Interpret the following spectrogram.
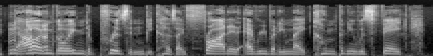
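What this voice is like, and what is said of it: Deep put-on man-like voice. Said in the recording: “She literally talks like this... I did this voice because I thought that if I talk like a man... you're really creeping me out... That was the perfect impression!”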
